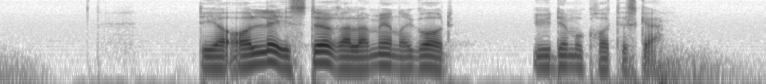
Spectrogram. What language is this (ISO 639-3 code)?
nor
